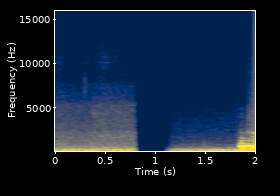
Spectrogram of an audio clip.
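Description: Steady low room noise in a kitchen, cut off completely for a moment about a second in by an edit, then resuming. A voice says "Okay" at the very end.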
